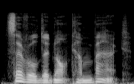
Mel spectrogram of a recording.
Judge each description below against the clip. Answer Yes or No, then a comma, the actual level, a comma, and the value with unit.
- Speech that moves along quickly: Yes, fast, 225 wpm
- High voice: No, low, 100 Hz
